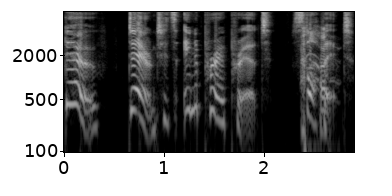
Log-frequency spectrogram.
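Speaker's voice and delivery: put-on very clipped posh accent. Telling a story about him, the speaker quotes a man in a very clipped accent. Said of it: "In a very clipped accent".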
